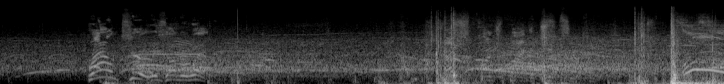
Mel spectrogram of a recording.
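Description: Punches thud against a body.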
